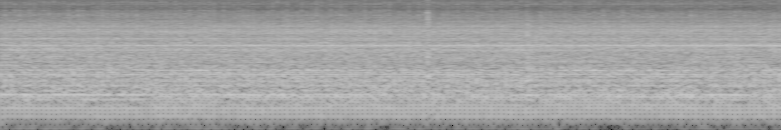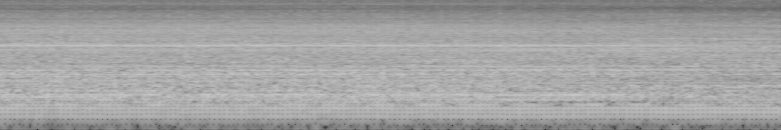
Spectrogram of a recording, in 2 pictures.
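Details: Toro Proline walk-behind mower with a Kohler Command engine, after a new blade: an even, steady small-engine drone with a regular beat and no knocking or surging; normal running.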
